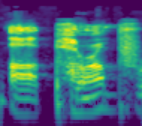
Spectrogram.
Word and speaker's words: Pahrump: How do you pronounce her book? The Pahrump? – Pahrump Report.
